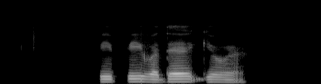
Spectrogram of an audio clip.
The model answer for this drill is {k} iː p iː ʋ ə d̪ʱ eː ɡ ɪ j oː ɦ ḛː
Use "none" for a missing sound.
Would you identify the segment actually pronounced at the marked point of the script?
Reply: p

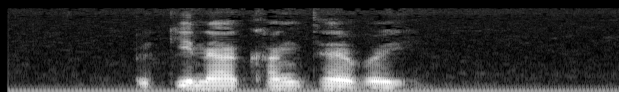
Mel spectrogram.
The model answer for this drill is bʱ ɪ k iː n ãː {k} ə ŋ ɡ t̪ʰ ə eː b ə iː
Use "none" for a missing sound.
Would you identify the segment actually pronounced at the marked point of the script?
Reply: kʰ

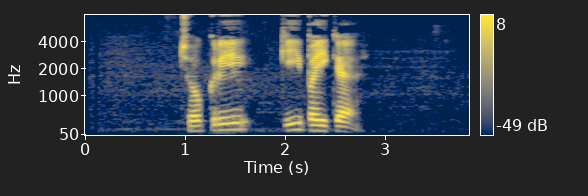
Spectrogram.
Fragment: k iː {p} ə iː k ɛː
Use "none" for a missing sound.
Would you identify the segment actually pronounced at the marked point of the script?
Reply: p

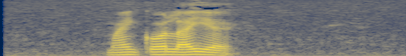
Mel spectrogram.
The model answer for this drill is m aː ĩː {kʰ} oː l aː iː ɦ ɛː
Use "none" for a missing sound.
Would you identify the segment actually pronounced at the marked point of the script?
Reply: k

